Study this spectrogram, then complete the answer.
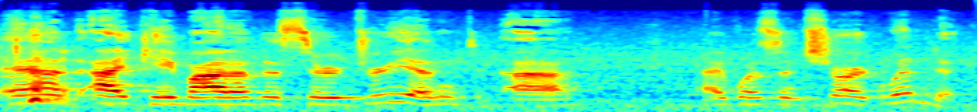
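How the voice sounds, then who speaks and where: Audible room echo and noticeable background noise surround a woman with an American accent. Her pitch is fairly high, with ordinary variation. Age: 90s. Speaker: patient. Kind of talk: testimony.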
